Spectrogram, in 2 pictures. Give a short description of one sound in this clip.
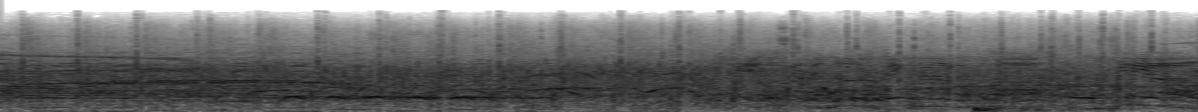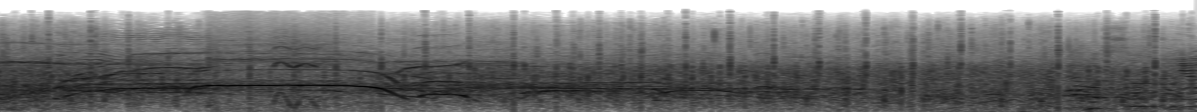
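Audience members clap their hands.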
